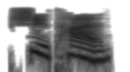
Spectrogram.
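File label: "试探", Mandarin Chinese; chinese flashcards; hsk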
